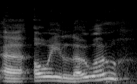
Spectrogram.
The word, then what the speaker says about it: Oyelowo: He's played by David Oyelowo. Oh, I know. And that's how you pronounce yeah.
